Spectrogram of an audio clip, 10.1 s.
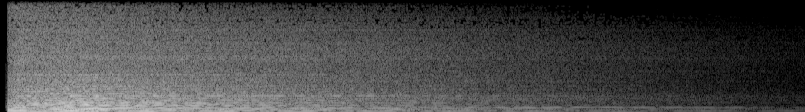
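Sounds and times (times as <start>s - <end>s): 
dramatic sudden cinematic orchestral hit: 0.1s - 5.0s.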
